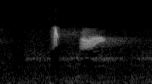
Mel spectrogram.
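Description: A tanager gives a quick, sharp high note, then a longer, slightly lower burry note, like a two-part chip-burr. A faint steady hum sits underneath.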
